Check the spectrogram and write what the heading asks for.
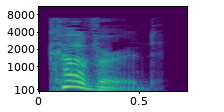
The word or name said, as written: covered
